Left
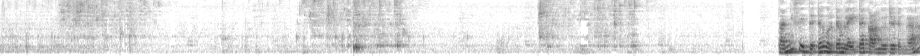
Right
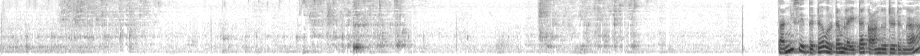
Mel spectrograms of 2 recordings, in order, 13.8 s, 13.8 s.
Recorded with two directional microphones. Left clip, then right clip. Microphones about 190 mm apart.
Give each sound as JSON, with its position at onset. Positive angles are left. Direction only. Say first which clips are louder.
{"t": 11.6, "sound": "a woman's voice", "louder": "right 4 dB", "side_deg": -50}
